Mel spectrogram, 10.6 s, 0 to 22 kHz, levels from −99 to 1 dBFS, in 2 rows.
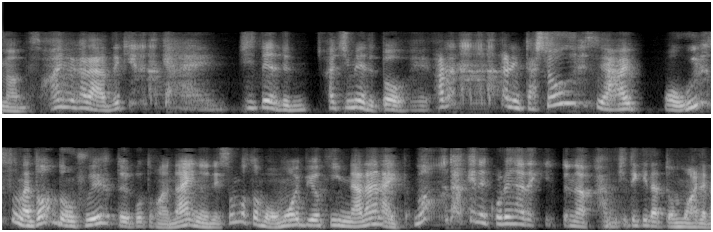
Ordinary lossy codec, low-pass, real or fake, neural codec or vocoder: MP3, 48 kbps; 7.2 kHz; fake; codec, 16 kHz, about 1 kbps, DyCAST, with the encoder's durations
